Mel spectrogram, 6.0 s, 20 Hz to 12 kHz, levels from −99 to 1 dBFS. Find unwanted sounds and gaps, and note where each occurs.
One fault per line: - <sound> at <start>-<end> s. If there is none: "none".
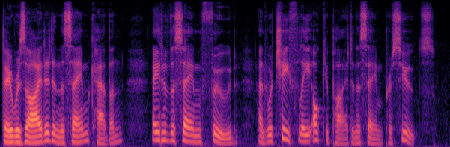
none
